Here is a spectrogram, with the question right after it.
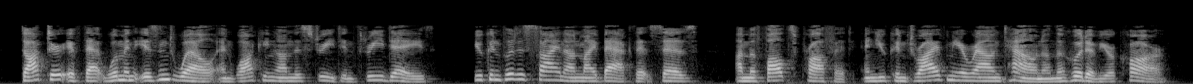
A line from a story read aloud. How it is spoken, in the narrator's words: Calmly, Bill returned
